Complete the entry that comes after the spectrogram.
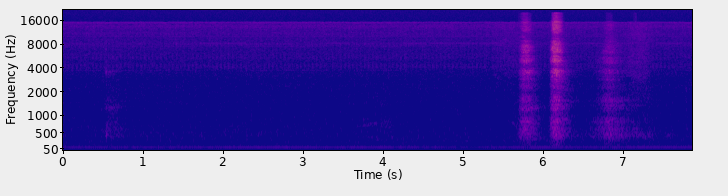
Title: Can’t stop sneezing these days !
